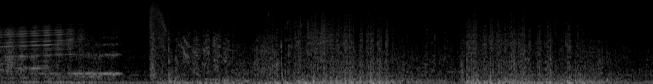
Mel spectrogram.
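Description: Video game gunfire crackles in dense bursts of rapid shots, fairly loud and continuous, with a brief whooshing sweep early on and sustained rattling volleys throughout.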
